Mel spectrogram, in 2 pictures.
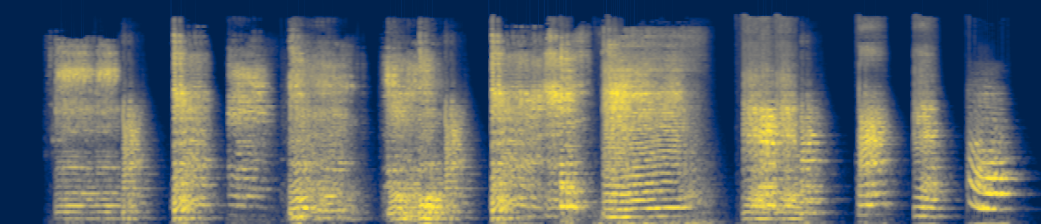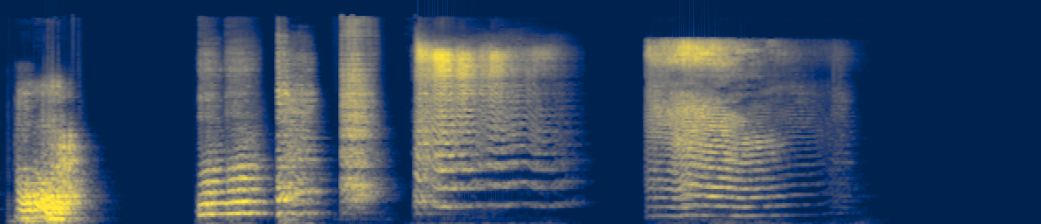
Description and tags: HAPPY BIRTHDAY REMASTERED
fart, flatulence, happy-birthday, comedy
